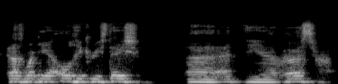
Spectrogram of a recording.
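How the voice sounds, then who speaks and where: Young US man, quick relaxed storyteller on a walk, slightly muffled recording. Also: mid-range voice. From United States. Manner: easygoing, rambling with many fillers. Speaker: guest, fighter. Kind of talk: casual storytelling interview. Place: walking outdoors.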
